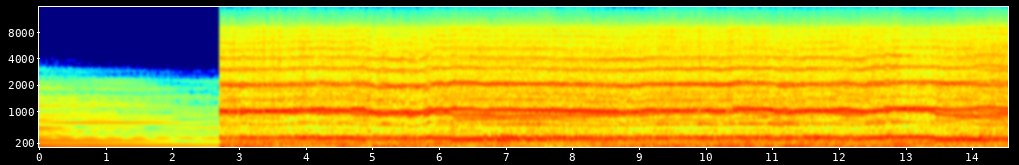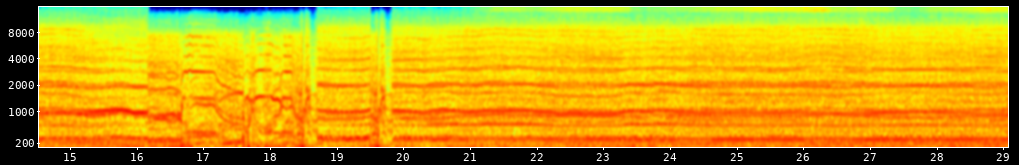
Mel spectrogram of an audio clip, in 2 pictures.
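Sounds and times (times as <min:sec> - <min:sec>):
quadcopter motors whining: 0:02.7 - 0:29.0.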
